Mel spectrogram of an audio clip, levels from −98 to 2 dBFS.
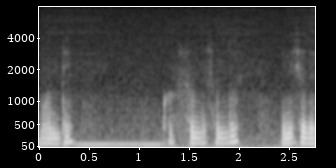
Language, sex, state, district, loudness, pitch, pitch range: Bengali, male, West Bengal, Paschim Medinipur, -19 LUFS, 105 Hz, 90-115 Hz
